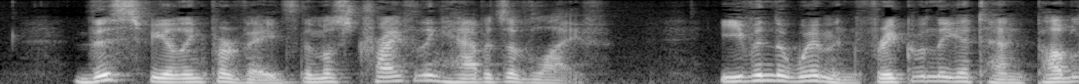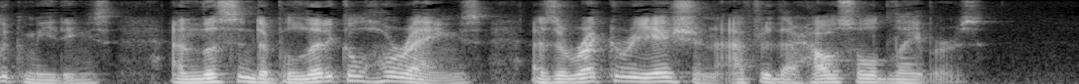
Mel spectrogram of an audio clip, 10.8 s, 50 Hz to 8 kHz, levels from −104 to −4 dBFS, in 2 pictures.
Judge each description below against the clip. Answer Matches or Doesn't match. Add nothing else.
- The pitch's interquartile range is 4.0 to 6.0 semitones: Matches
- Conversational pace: Matches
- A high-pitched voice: Doesn't match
